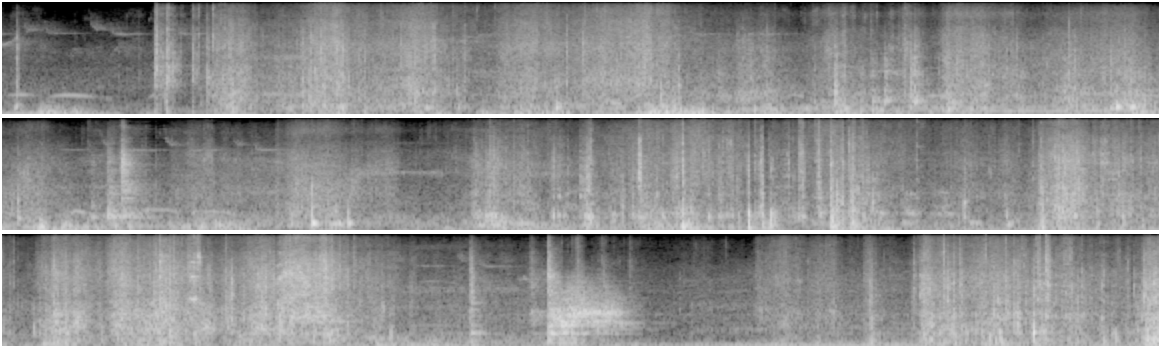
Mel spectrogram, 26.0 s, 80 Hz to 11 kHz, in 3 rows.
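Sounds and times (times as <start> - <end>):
scrap objects knocking and crashing: 10.7 - 22.2, 23.7 - 26.0.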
